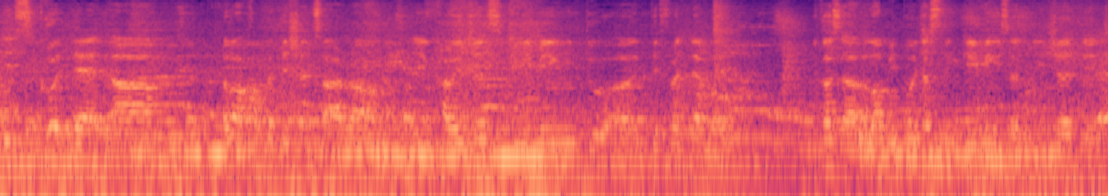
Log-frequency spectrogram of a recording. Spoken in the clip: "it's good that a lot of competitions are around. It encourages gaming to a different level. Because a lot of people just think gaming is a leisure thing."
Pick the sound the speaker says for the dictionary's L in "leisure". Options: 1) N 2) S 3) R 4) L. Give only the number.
1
